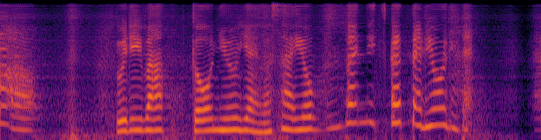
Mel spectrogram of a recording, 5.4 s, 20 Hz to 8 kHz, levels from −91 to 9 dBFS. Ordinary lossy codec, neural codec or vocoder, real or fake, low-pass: Opus, 64 kbps; codec, 16 kHz, about 1 kbps, DyCAST, with the encoder's durations; fake; 7.2 kHz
